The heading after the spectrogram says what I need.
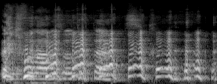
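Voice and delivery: high, slow laughing tease. Real, not acted. Teasing reply with laughter.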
